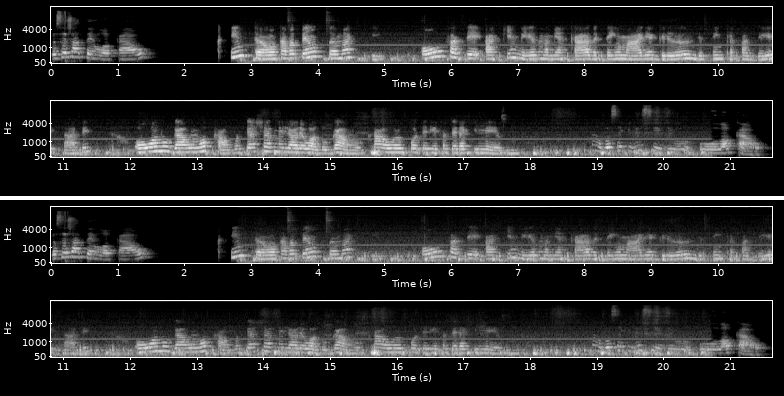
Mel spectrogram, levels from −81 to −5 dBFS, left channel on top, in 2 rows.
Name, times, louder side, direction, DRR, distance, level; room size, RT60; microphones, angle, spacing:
voice 1, 0.0-1.4 18.9-21.5, left 3 dB, 20° left, 1.6 m, -30 dB
voice 2, 2.7-5.0 5.5-11.5 11.8-17.9, left 7 dB, 85° left, 0.4 m, -23 dB
sound 1, 2.8-20.7, right 1 dB, 15° right, 1.3 m, -31 dB
8.1 x 7.6 x 3.6 m
head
